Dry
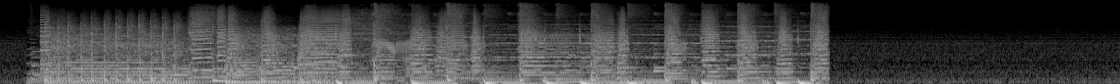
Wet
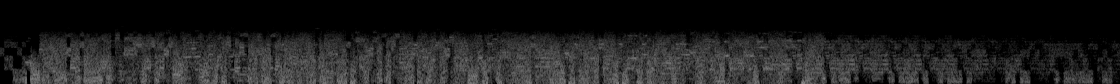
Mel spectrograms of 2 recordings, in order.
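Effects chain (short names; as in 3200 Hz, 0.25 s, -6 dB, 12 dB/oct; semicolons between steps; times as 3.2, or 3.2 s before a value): random spectral dropouts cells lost 55%; Doppler pass-by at 4.5, 15 m/s, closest 4.4 m; HPF 140 Hz 6 dB/oct; reverse; compressor, threshold -48 dBFS, peak gain reduction 25 dB; reverse; limiter -47 dBFS, peak gain reduction 11 dB; thinning echo 0.334 s, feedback 79%, high-pass 220 Hz, level -15 dB; sine folder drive 12 dB, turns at -45 dBFS; air absorption 490 m; gain +13.5 dB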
